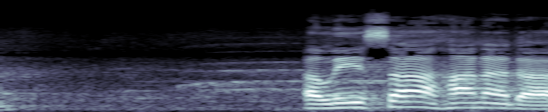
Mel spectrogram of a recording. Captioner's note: audience applauding and cheering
